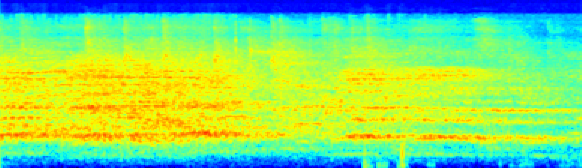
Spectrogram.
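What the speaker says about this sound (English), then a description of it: "the crowd is getting really excited" Loud, sustained crowd roar at a high school varsity wrestling match in a gym, a dense steady wall of shouting and cheering with a couple of thuds near the end.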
